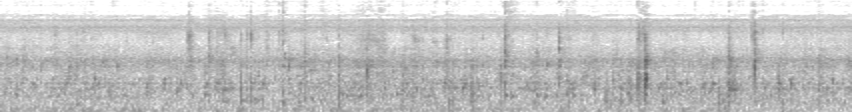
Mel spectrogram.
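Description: Close-up eating sounds of a man chewing a mouthful of curry and rice eaten by hand: faint wet mouth clicks and smacks scattered throughout, with one louder smack about five seconds in.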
